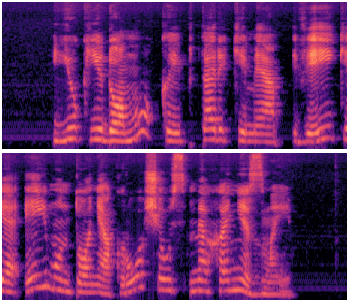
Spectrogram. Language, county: Lithuanian, Panevėžys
